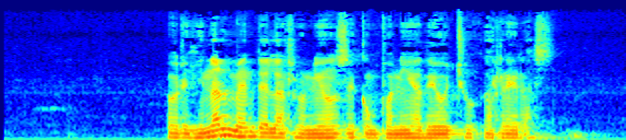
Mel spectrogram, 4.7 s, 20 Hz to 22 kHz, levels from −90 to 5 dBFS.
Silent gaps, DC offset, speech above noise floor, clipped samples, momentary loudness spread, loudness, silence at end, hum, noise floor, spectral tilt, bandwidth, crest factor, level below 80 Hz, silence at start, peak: none; under 0.1%; 35 dB; under 0.1%; 8 LU; -18 LUFS; 0.35 s; none; -52 dBFS; -6 dB/octave; 16 kHz; 18 dB; -44 dBFS; 1.25 s; 0 dBFS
